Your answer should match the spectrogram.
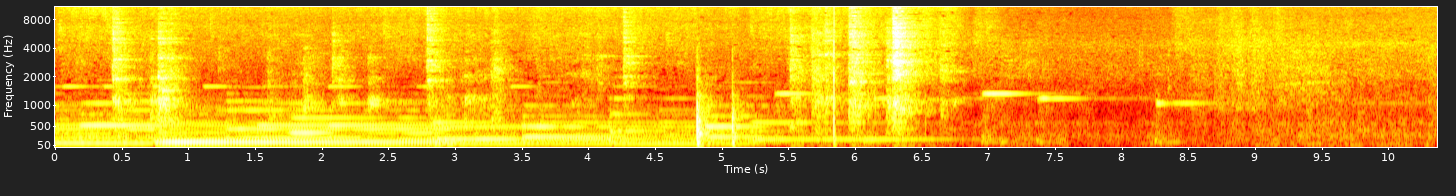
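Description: Piano played by two people at once: sustained low chords under a slow line of notes, thinning out about halfway through to a few soft high notes, then a chord left hanging unresolved on a suspension and fading away. A few sharp clicks sound in the middle.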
